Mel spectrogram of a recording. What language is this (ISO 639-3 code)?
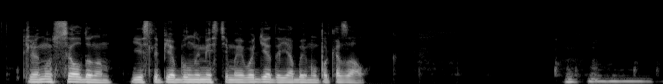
rus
